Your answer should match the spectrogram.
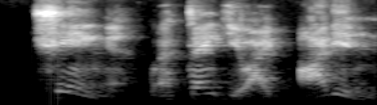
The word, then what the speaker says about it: Qing: It's pronounced asQing. Ching.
